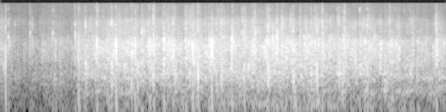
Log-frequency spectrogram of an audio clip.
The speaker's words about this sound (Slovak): Velký potlesk.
